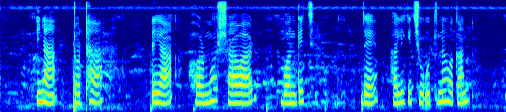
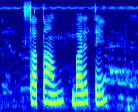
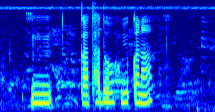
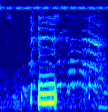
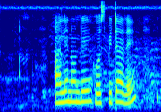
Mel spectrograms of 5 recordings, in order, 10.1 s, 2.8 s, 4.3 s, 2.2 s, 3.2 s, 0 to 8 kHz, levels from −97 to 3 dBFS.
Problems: background sounds at intervals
